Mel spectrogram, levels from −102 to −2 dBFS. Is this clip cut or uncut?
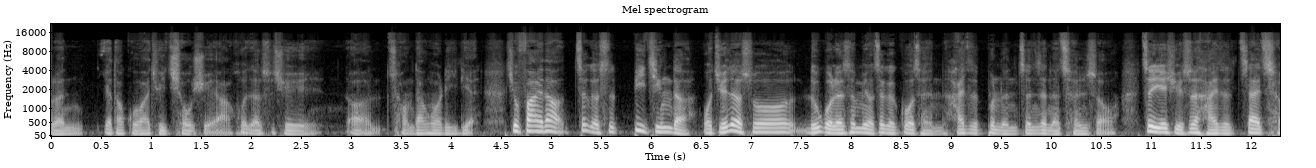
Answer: cut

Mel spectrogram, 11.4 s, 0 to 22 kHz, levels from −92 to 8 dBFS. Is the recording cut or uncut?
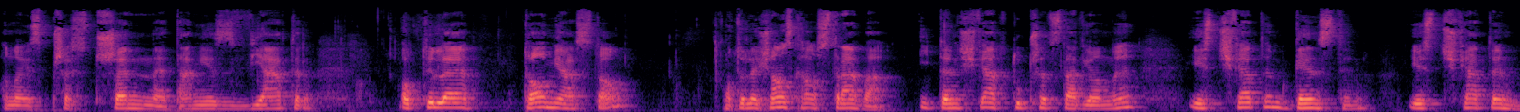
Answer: uncut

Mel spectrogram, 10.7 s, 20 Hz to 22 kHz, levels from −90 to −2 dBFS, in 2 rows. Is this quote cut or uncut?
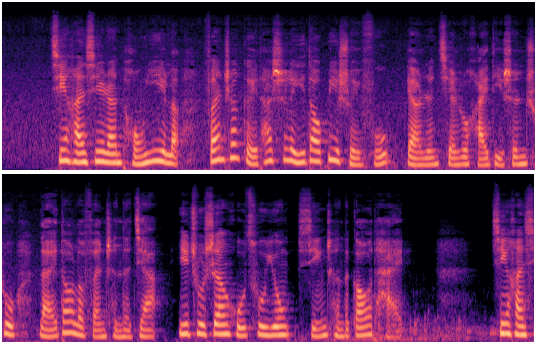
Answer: cut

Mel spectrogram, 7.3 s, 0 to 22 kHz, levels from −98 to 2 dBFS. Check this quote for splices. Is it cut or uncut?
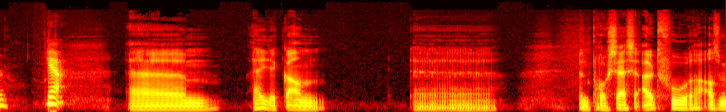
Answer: uncut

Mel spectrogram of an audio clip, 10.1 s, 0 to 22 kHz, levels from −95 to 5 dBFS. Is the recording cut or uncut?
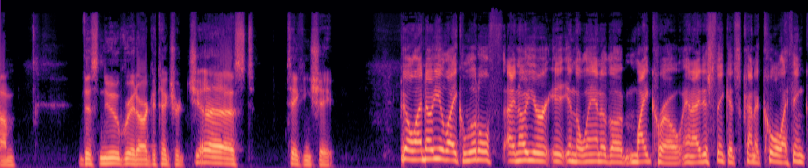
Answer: uncut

